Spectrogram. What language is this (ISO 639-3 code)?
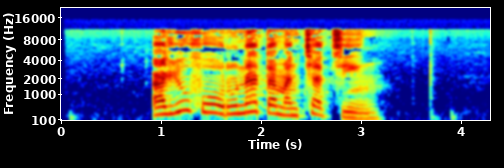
qva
